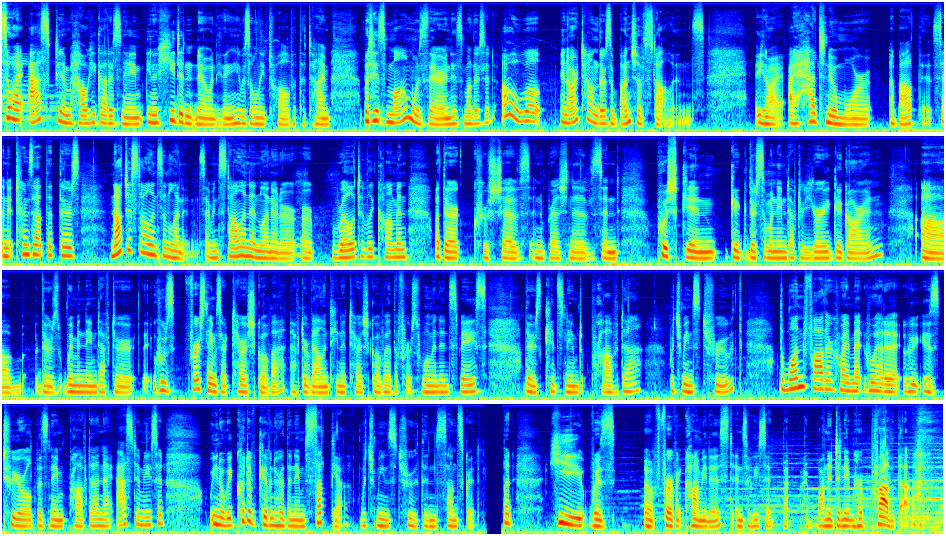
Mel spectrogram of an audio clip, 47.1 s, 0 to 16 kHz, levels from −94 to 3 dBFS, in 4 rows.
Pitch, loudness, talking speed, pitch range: 155 Hz, -22 LUFS, 210 wpm, 145-190 Hz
